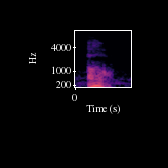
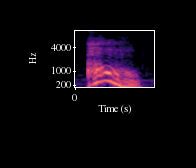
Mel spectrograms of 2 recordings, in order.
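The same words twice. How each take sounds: First: Said in the usual way. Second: Pleasantly surprised "Oh"; happier voice. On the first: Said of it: "in a different, happier kind". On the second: Acted. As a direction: let the "Oh" lift with delight. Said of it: "different, happier kind of voice".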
